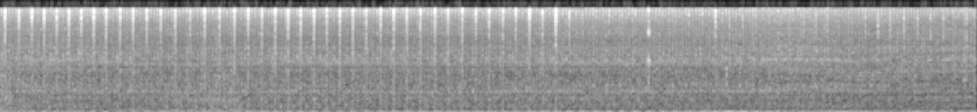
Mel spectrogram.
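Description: Uneven idle with sharp ticks about three a second and an irregular stumble in the beat, consistent with a misfiring cylinder.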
